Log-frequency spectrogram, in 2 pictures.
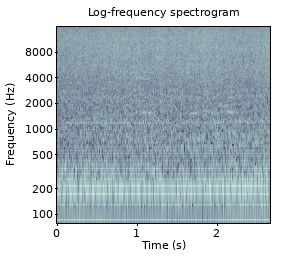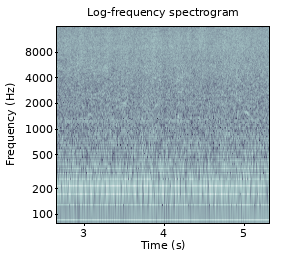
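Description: Motorboat engine running steadily under way with a constant low drone, over the rush of churning wake water.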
